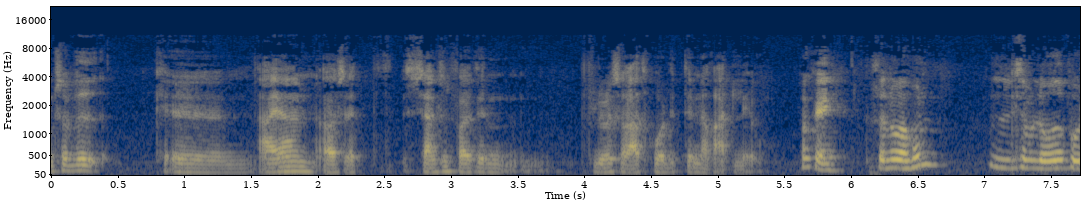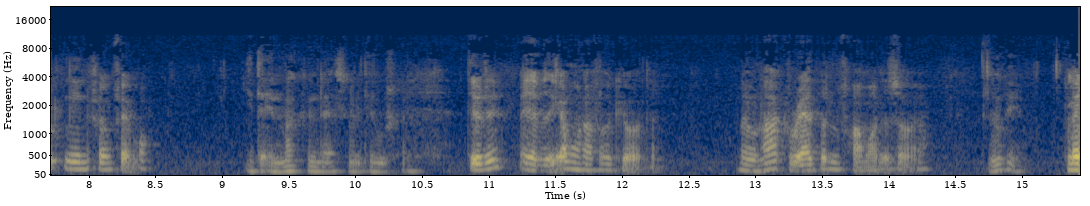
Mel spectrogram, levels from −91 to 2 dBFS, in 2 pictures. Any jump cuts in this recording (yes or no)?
yes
